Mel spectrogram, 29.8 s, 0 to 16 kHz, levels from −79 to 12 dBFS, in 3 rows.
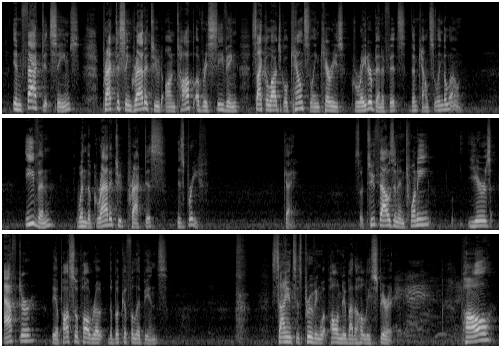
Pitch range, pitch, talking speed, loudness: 130-175 Hz, 150 Hz, 100 wpm, -23 LUFS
